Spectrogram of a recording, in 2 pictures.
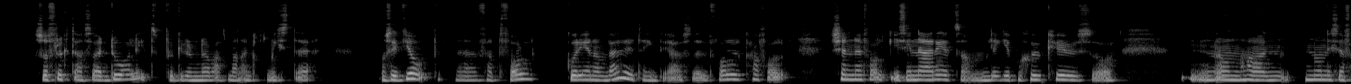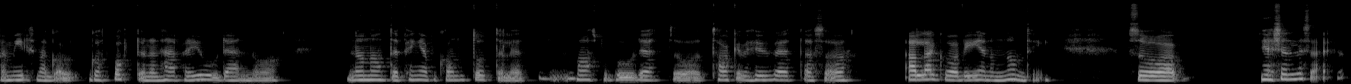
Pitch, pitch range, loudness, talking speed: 205 Hz, 195-220 Hz, -34 LUFS, 165 wpm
